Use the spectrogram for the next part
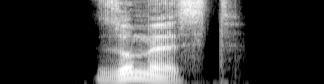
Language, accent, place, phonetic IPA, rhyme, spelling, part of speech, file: German, Germany, Berlin, [ˈzʊməst], -ʊməst, summest, verb, De-summest.ogg
- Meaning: second-person singular subjunctive I of summen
